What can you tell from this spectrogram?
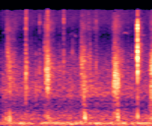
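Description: Footsteps of a person walking over thin snow and wet leaves while carrying a heavy cast-iron kazan: a series of irregular, unhurried steps, with one sharper step or knock near the end.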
